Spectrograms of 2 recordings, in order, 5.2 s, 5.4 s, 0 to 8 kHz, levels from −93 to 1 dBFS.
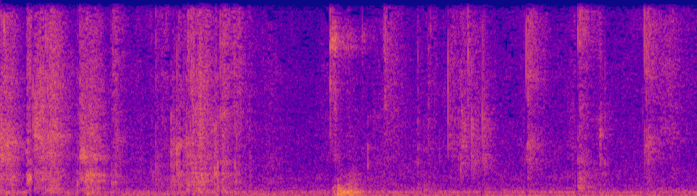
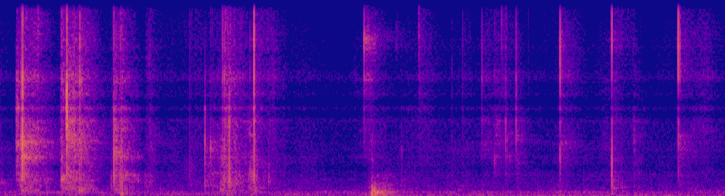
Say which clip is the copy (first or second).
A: second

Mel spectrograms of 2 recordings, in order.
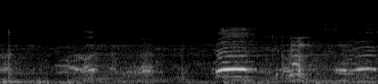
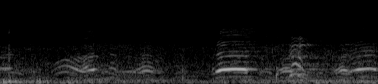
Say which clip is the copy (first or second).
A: first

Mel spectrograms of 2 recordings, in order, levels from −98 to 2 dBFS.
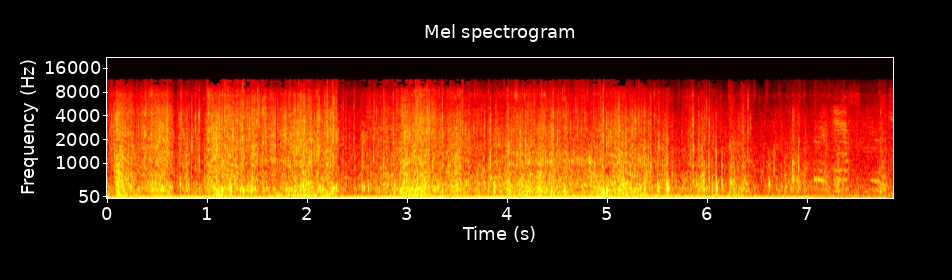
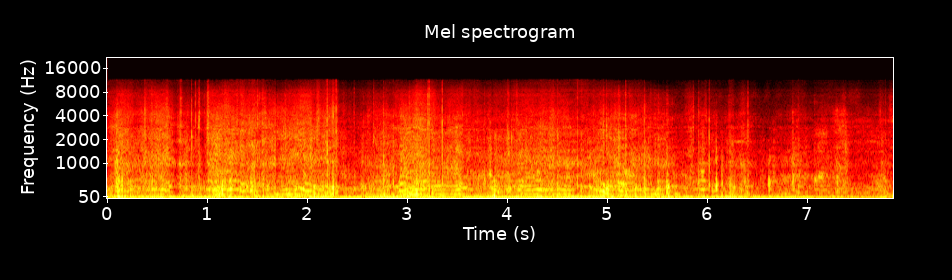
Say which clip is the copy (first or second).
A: second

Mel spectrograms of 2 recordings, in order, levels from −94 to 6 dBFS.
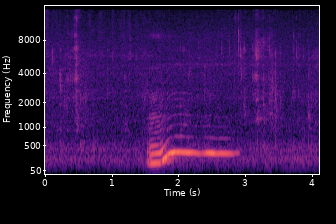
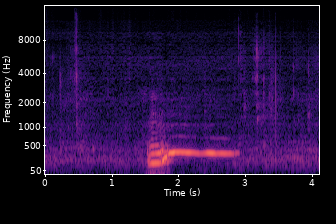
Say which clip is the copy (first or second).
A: second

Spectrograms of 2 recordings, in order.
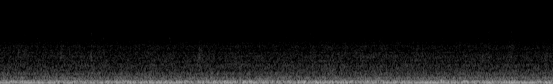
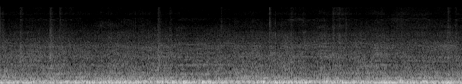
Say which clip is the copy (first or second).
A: second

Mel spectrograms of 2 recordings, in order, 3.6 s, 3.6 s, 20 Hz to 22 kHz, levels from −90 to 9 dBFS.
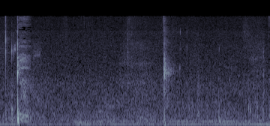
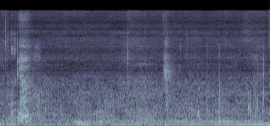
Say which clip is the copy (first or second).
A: second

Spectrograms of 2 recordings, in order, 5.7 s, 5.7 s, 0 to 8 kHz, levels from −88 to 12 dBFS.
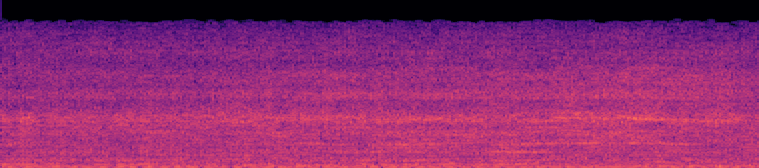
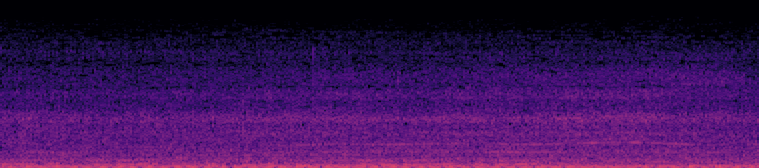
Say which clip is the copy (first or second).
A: first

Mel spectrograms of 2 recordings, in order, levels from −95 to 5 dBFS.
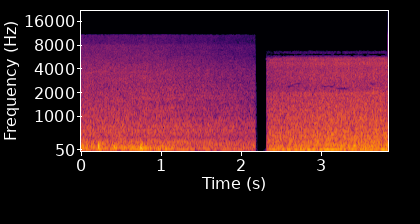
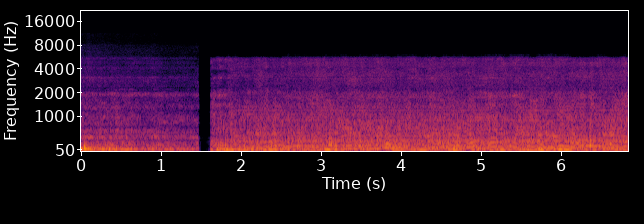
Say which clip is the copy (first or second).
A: second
